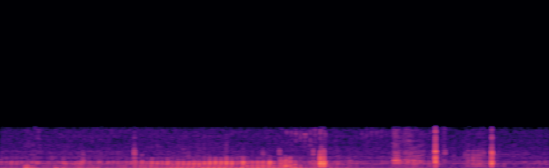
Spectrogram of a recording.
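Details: Adopted rescue kitten purring steadily indoors, a soft continuous rumble, followed by a few brief clicks and taps near the end.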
